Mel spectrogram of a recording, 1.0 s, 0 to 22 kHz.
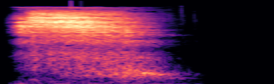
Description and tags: studsboll sug v3
Item being sucked into a "vacuumcleaner"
